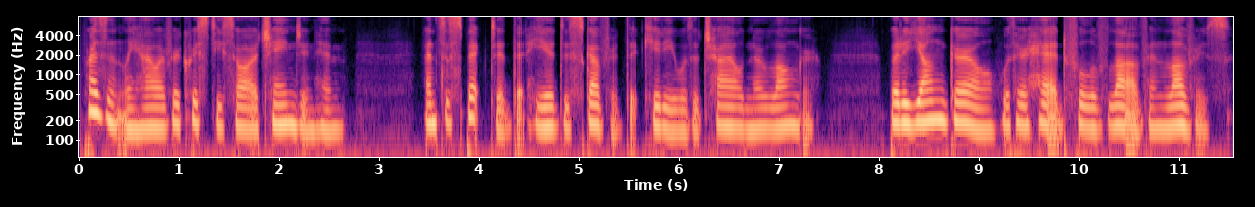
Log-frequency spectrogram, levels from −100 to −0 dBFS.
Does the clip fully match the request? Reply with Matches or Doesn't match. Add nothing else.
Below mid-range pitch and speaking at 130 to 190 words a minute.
Doesn't match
